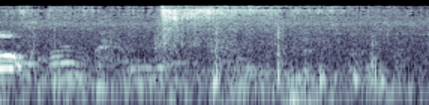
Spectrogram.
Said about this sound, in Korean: 흰 방호복을 입은 직원들이 관을 옮기자 보건소 방역 요원 두 명이 그 동선을 졸졸 따라다니며 소독약을 뿌려댔다. 소독 중이니까 비켜주세요.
